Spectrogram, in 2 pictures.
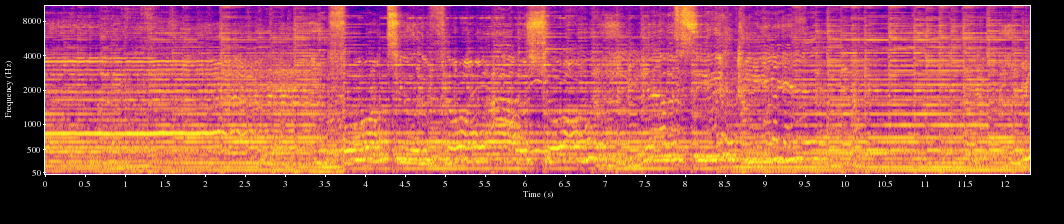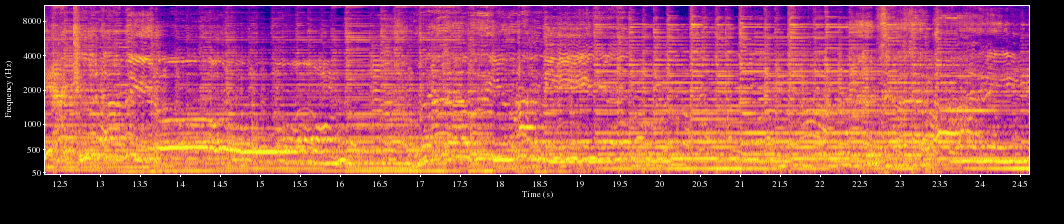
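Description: Live band playing a rock song: a man sings into a microphone over guitar and bass.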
